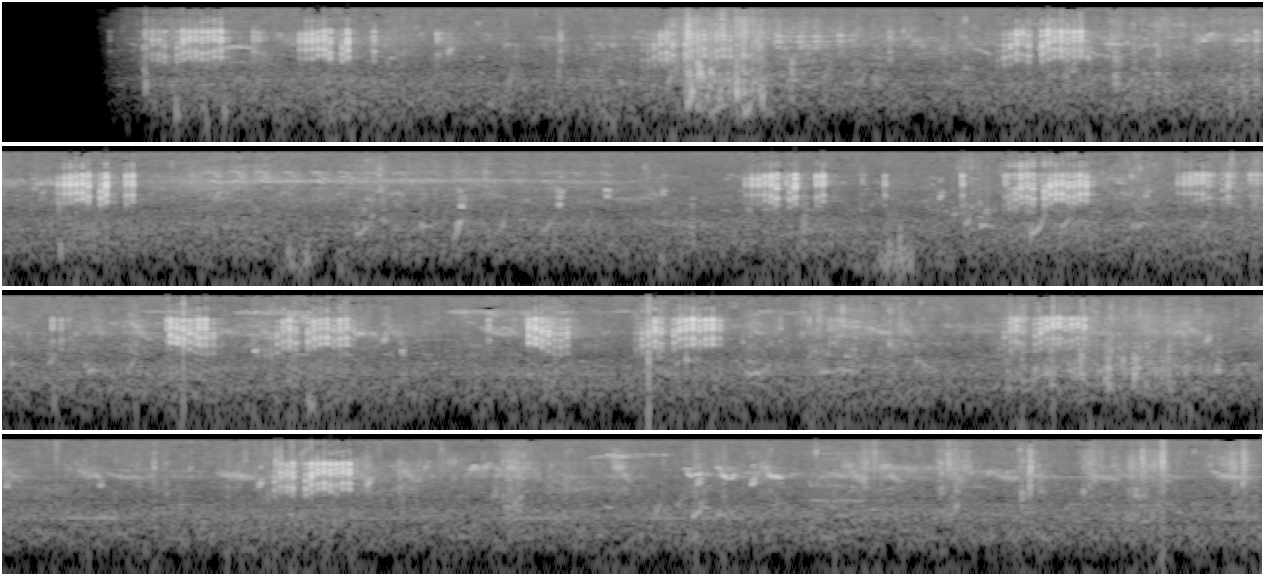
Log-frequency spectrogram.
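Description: Garganey calling: short, dry rattling calls, one every second or two in irregular runs, over faint steady background hiss.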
